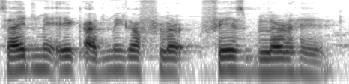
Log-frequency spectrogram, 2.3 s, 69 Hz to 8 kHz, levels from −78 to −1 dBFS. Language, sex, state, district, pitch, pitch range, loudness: Hindi, male, Arunachal Pradesh, Lower Dibang Valley, 155 Hz, 145-160 Hz, -19 LUFS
